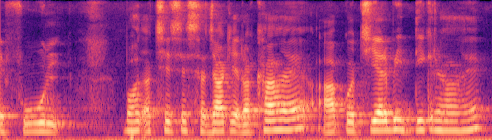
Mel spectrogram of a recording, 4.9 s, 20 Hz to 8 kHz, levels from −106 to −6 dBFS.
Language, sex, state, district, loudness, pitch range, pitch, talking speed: Hindi, male, Nagaland, Kohima, -18 LUFS, 140-165 Hz, 155 Hz, 170 wpm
